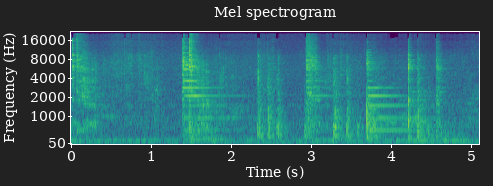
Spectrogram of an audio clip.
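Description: Grated potato fries in hot oil over a medium flame, heard as bursts of bubbling crackle mixed with metal utensil clinks and scrapes against the pan, coming in uneven bursts with quiet gaps between.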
